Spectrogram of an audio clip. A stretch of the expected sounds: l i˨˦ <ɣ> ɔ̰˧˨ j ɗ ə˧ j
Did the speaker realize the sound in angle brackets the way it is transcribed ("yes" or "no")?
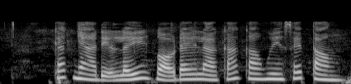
yes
